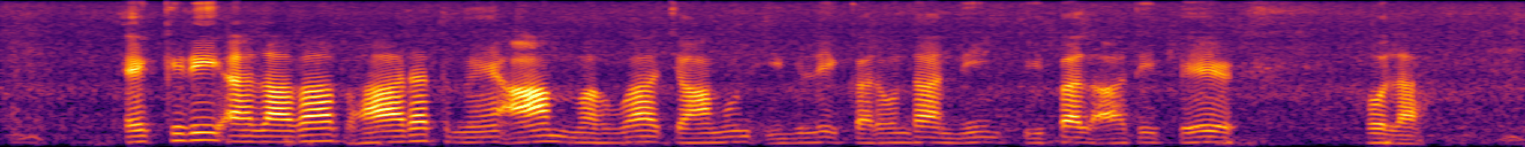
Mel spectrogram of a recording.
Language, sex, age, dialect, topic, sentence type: Bhojpuri, male, 41-45, Northern, agriculture, statement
